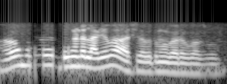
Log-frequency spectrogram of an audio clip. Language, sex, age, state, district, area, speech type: Odia, male, 18-30, Odisha, Malkangiri, urban, conversation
